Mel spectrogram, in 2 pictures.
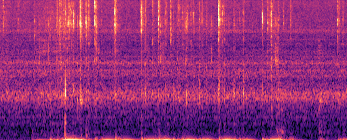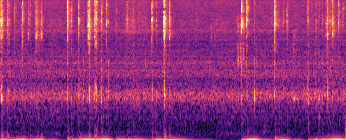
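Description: Typing on a computer keyboard: a quick run of keystrokes that come through mostly as dull low thuds with faint clicks, pausing briefly twice.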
